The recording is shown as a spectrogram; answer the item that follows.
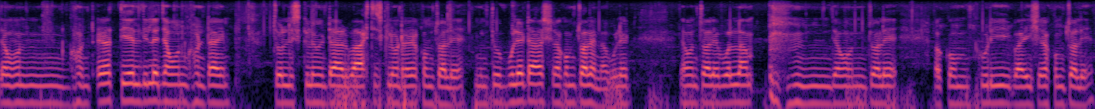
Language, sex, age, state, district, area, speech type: Bengali, male, 18-30, West Bengal, Birbhum, urban, spontaneous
